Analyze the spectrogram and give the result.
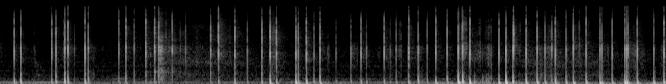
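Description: Long pink acrylic nails tap and scratch the textured, plastic-coated cover of a small, closed burgundy passport booklet held up in the air. A rapid, uneven run of dozens of sharp, bright clicks and crackly scrapes sounds over a steady low hum.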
